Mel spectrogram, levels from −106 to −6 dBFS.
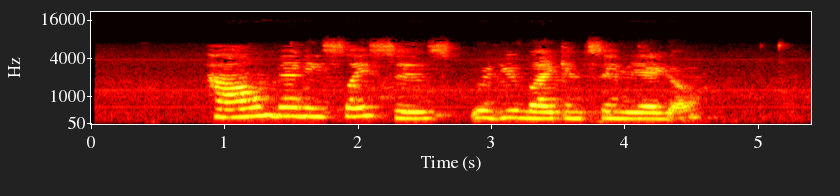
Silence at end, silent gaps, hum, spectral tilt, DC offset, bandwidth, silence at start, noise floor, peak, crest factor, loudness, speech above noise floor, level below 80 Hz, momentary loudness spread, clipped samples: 0.85 s; none; none; -3.5 dB/octave; under 0.1%; 8 kHz; 0.85 s; -62 dBFS; -12 dBFS; 18 dB; -29 LUFS; 33 dB; -82 dBFS; 11 LU; under 0.1%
